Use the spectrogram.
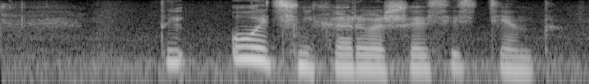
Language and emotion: Russian, positive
